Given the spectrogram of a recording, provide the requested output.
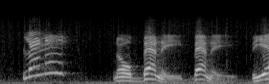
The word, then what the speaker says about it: Benny: is this please this is Jack Benny Jack blenny blenny no Benny Benny the L is silent in there now look we want you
